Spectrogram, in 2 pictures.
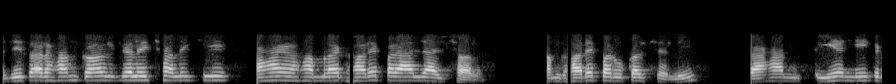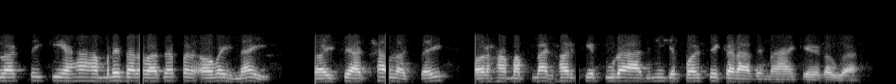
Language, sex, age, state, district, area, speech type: Maithili, male, 18-30, Bihar, Sitamarhi, urban, conversation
